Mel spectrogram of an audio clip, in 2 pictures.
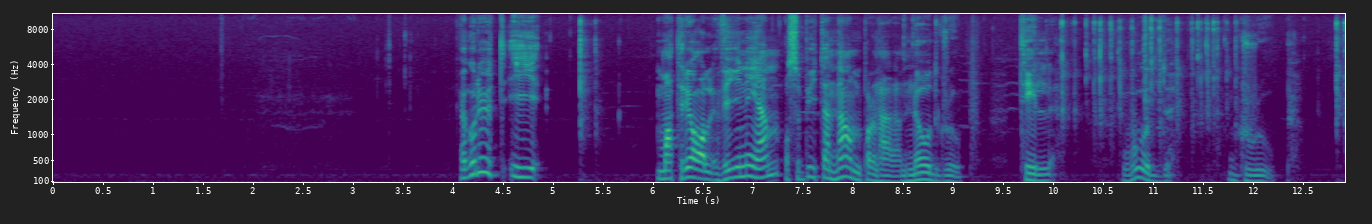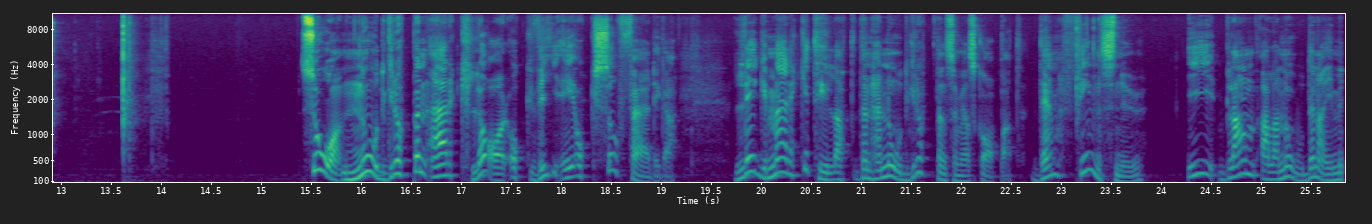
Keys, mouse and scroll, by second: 4.5 Tab, 5.4-7.1 scroll up 1, 7.3 scroll up 1, 7.7 click, 9.3-10.6 typing, 11.8-12.5 typing, 12.8 Return, 20.2 click, 22.3 shift+a.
